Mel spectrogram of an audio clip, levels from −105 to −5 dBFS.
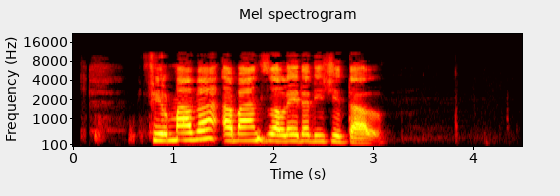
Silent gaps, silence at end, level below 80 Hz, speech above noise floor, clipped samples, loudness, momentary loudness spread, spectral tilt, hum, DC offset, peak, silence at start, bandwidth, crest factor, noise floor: none; 1.45 s; -90 dBFS; 56 dB; under 0.1%; -30 LUFS; 7 LU; -2 dB/octave; none; under 0.1%; -14 dBFS; 0.75 s; 11 kHz; 18 dB; -85 dBFS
